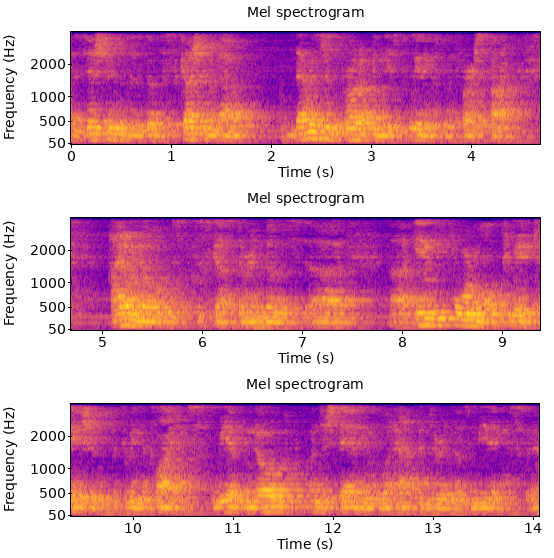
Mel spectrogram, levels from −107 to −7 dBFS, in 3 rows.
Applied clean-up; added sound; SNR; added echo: none; none; none; reverberation time 0.9 s.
